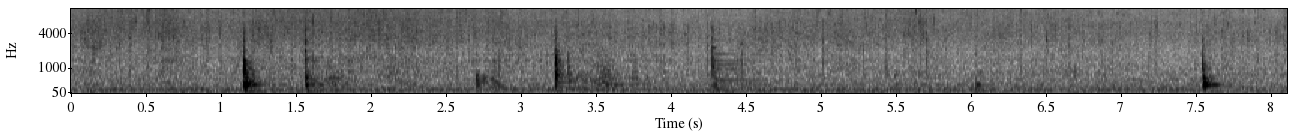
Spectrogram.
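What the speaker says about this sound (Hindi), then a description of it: "कलेजी को 1 से 2 मिनट तक अच्छी तरह भून लेते हैं।" Beef liver fries in ghee in a pan with a steady soft sizzle, with a few sharp clinks and scrapes of stirring.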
